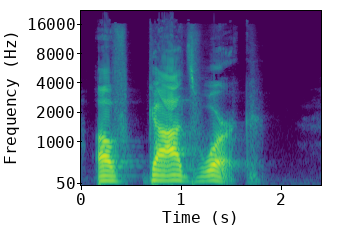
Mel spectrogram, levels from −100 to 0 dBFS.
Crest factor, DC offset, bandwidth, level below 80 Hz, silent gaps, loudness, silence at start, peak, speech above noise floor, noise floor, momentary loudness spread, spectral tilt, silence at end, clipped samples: 16 dB; under 0.1%; 16 kHz; -48 dBFS; none; -14 LUFS; 0.15 s; 0 dBFS; 55 dB; -69 dBFS; 12 LU; -6.5 dB/octave; 0.9 s; 0.2%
